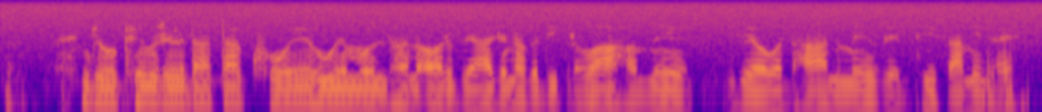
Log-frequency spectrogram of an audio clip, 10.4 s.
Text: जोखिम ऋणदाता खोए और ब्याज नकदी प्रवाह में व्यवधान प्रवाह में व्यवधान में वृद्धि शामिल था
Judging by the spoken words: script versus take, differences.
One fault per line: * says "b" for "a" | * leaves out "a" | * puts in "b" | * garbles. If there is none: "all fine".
* puts in "हुए मूलधन"
* leaves out "प्रवाह"
* leaves out "व्यवधान में"
* says "है" for "था"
